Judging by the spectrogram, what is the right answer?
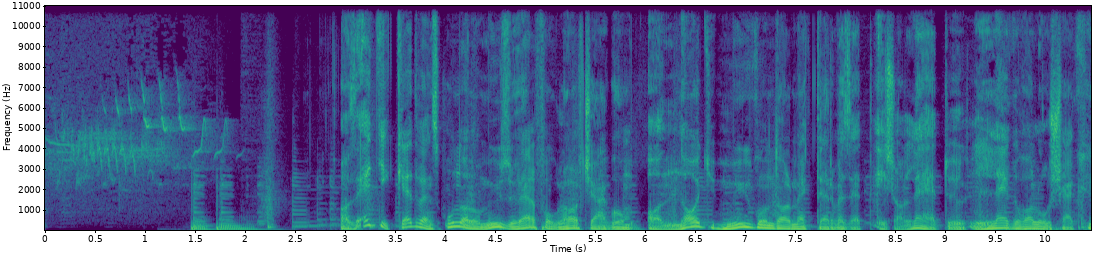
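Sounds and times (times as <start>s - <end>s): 
nightingale singing chirps trills and warbles: 0.0s - 2.2s
speech: 3.0s - 10.4s.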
